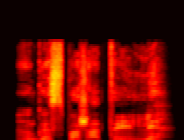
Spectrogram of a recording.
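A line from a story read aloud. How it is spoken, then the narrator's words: Breathy exhale. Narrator (Russian): выдохнул он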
